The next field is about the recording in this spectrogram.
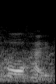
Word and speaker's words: Jorge: Jorge. J-O-R-G-E. – Where'd you come from? – I'm from Manchester, up north. – Why'd they call you Jorge? – Well, it's everyone pronounces it George, but it's partly down to you as well.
